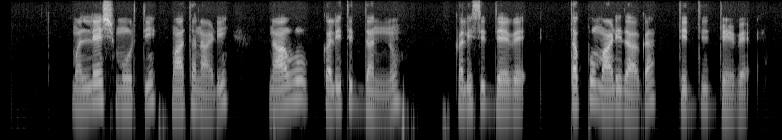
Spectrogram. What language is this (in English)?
Kannada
